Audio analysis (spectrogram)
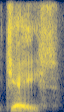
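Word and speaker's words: Geyse: world class Talent like gays I think it's called he said gays in portuges in in Spanish we call it J and so but I think it's Jays that's the that's the right way to say so yeah very excited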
